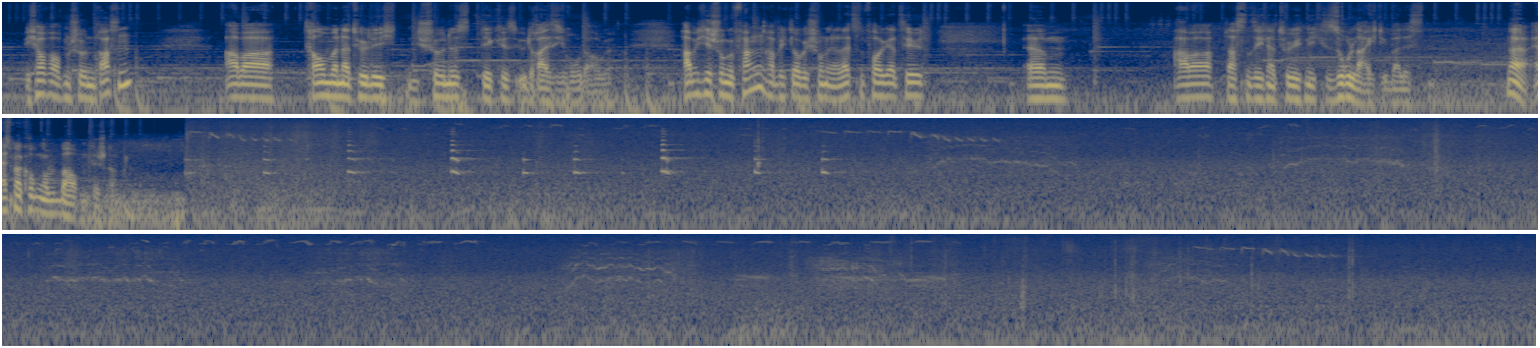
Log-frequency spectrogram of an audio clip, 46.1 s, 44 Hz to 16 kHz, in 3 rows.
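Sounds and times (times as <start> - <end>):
soft bird twittering: 16.8 - 40.6, 41.9 - 45.0
short sharp bird calls: 17.2 - 26.3, 36.3 - 40.4
thin high bird chirps: 17.2 - 26.4, 27.8 - 29.6, 30.2 - 35.6, 36.3 - 40.4, 42.2 - 44.2
descending bird trill: 17.2 - 26.5, 27.8 - 35.7, 36.3 - 40.5, 42.2 - 44.2.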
